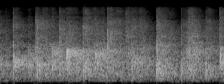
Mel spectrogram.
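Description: A class at a pronunciation workshop claps together, a steady patter of many hands with a few louder surges, close and without talk.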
